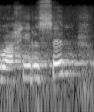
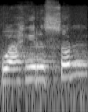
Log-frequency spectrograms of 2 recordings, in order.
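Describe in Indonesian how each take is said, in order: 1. Kata itu berakhir dengan huruf vokal i diikuti n. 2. Kata itu berakhir dengan huruf vokal u diikuti n. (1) "semuanya tanwin kasroh semuanya" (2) "Semuanya tanwin dumah"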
